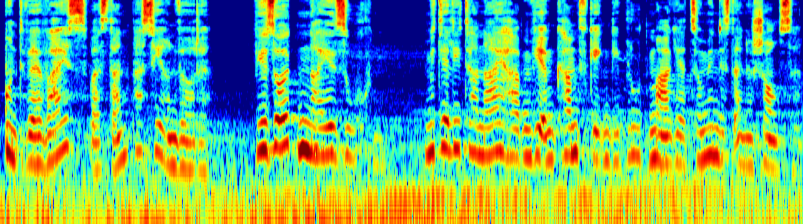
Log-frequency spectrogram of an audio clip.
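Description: Actress as senior female mage, fantasy game; earnest, measured, caring, medium pitch, clear ambient noise behind. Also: a little mellow, close to an everyday voice. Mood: grave, concerned. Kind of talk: scripted fantasy game dialogue in German dub.

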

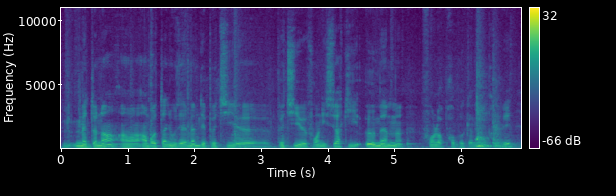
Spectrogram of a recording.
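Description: Deep-voiced chef guy talking while he works, kitchen clatter behind. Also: moderate pace, noisy background. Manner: direct, instructive, hands-on. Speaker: head chef. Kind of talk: casual explanation at work. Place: hotel kitchen.

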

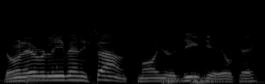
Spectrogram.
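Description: A man in his sixties plays the singing country DJ, chatting playfully and rambling in a folksy way. He speaks into a stage microphone, with clear guitar music behind his voice. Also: a little high, fast. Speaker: singing DJ and podcast host. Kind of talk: bantering country music show chat. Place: small indoor studio stage with curtain. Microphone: stage microphone on stand.

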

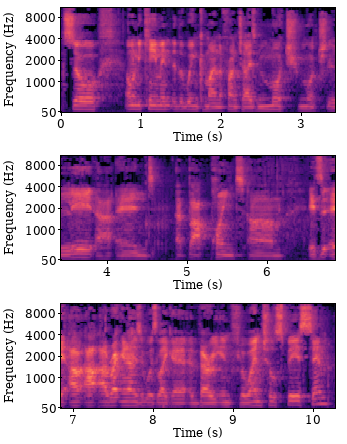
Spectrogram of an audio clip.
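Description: A man's voice: on the low side, steady tone, normal speed, fairly bright tone. Man chatting jokily as a podcast co-host. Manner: jokey anecdotal storytelling, sweary. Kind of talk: casual film review chat.

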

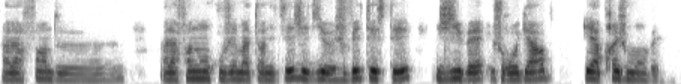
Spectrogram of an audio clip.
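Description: A woman's voice: on the low side, steady tone, brisk, a little mellow, no room sound. A woman in her thirties from the Paris region speaks as a guest on a video call. She talks hesitantly, with fillers and restarts. The sound is dull and lo-fi, and the room is dry. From France, Paris region. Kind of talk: casual interview, telling her career story.

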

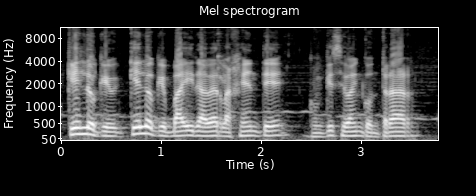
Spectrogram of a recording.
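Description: A man's voice: medium pitch, expressive, a little fast, soft background music. A man in his thirties with a Buenos Aires Argentine accent, hosting a casual, chatty radio interview on a close studio microphone. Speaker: radio host.

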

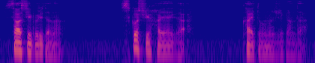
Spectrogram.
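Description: A man's voice: moderate pace, no room sound. A man playing a grim, curt, menacing man in a dramatic game scene. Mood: cold, menacing. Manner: low, terse, menacing. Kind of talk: dramatic game dialogue reading.

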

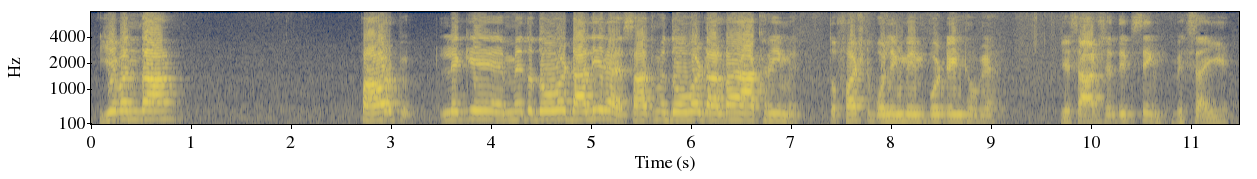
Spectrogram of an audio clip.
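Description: A hoarse man from India, sick with a sore throat, chatting to his viewers in a fairly high voice. He calls them brothers and rants loudly at times. Faint noise hums under the recording. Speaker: fantasy cricket YouTuber. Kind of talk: casual talk to viewers.

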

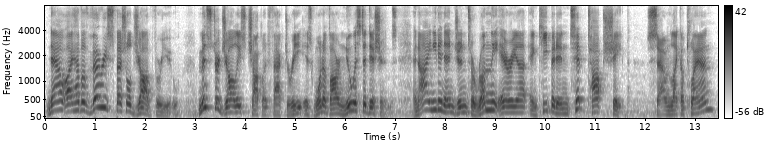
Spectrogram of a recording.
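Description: Casting: man as polite, self-important older gentleman running a storybook railway, effusive, lively pitch. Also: unhurried, full character voice. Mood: politely flustered. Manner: formal, effusive, flustered when surprised.

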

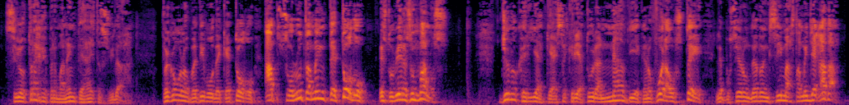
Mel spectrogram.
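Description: An actor with a Cuban accent playing an imperious, menacing, contemptuous gentleman husband in a radio soap opera. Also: mid-range voice, animated, brisk, slightly rough. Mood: indignant. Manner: commanding, threatening.

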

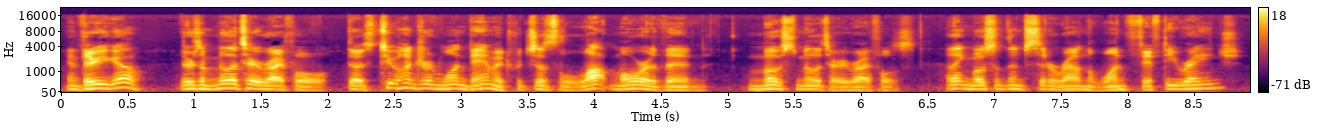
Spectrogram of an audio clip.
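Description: A man's voice: medium pitch, brisk, a little mellow. A man doing casual, explanatory gameplay walkthrough commentary as the host, talking informally to viewers.

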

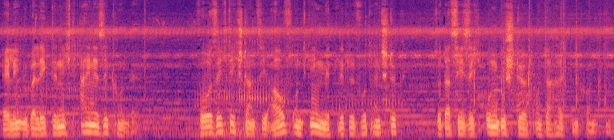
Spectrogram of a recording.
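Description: A man narrating a scripted children's audio drama as a calm storyteller. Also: fairly low pitch, moderate pace, music in the background, close to an everyday voice.

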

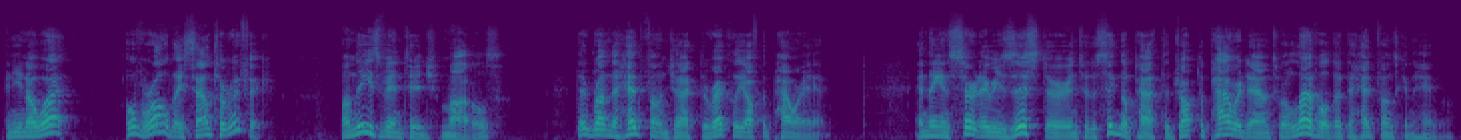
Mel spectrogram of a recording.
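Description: A man's voice: mid-range voice, sing-song, normal speed. A middle-aged man giving a casual, opinionated product review as an audio gear reviewer, in a conversational way.

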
